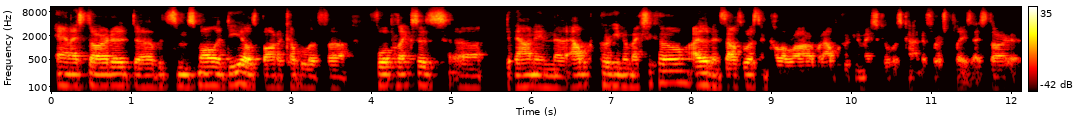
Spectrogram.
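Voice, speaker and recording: A middle-aged man with a Danish accent talks in a relaxed, conversational way, often circling back on his words. His voice sits fairly low. The sound is roomy and echoey, like a podcast recorded in a bare room. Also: moderate pace. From Denmark. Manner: easygoing, repeats words as he gathers thoughts. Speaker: podcast guest. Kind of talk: casual interview chat.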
